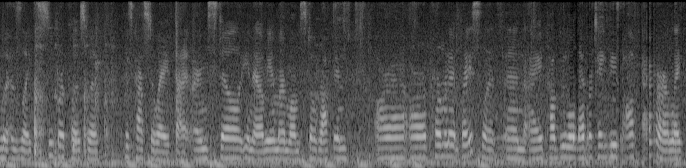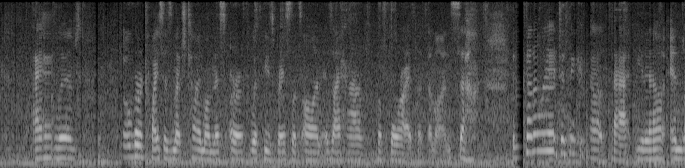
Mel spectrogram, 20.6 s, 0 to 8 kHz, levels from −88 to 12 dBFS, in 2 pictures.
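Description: From 8.49 to 12.48 s, and again from 18.01 to 20.35 s, repeated packet loss (robotic sound) chops the audio: dozens of short dropouts, the longest about 85 and 90 ms, are patched by stretching the preceding sound, so about a fifth of each span is filler. It sounds choppy, with pieces missing. On a spectrogram, the bands smear into flat, repeated slices, and the waveform shows abrupt joins. The whole clip also stops sharply at 8 kHz, which fits a wideband call codec.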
